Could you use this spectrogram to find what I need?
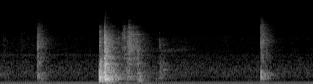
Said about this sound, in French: J'ai dit, allons dans ma chambre. Ils y vont. Gilles ouvre la porte, le fait entrer.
